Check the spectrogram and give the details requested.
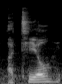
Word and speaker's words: Atil: And then ultimately sacked the capital of the Khazaria in, this says Itil, it's Atil, A-T-I-L.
